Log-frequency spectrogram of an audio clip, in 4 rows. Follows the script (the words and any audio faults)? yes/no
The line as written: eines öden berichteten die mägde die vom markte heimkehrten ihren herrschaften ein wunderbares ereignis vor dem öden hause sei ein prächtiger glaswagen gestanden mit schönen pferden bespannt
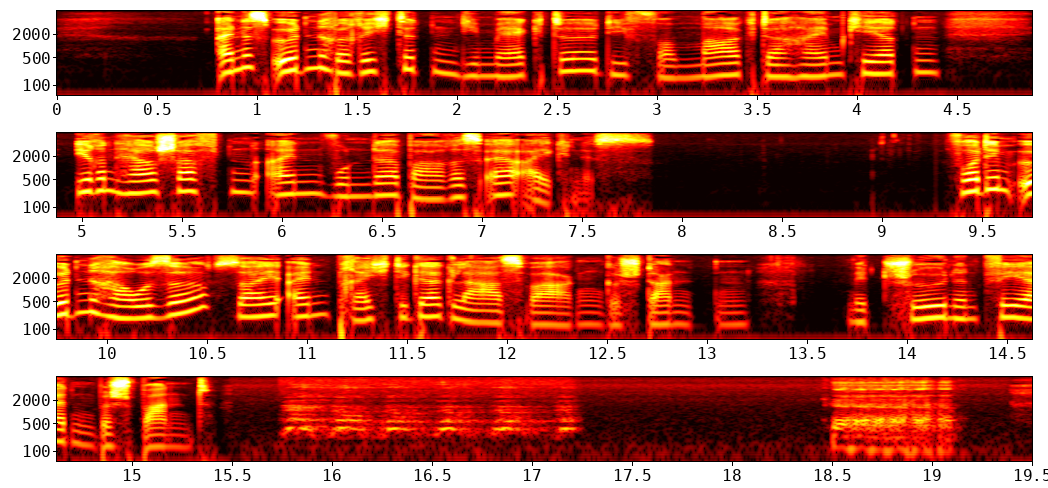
no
